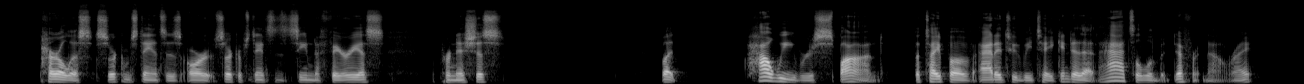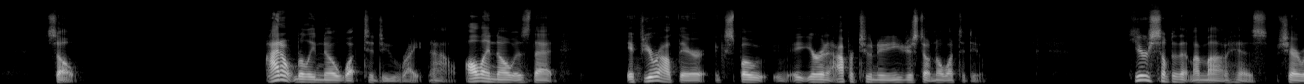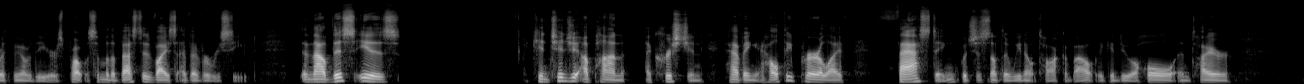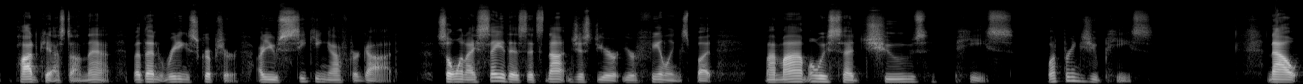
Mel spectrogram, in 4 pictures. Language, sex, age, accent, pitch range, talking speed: English, male, 30-49, American, 100-125 Hz, 160 wpm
